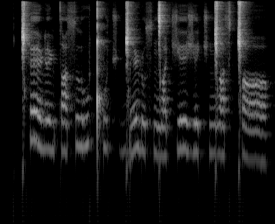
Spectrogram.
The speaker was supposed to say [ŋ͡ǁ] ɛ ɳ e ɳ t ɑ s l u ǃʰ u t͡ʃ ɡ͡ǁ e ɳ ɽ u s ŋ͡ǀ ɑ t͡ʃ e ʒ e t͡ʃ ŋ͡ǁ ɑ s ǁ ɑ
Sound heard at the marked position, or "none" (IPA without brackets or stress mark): ǁʰ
